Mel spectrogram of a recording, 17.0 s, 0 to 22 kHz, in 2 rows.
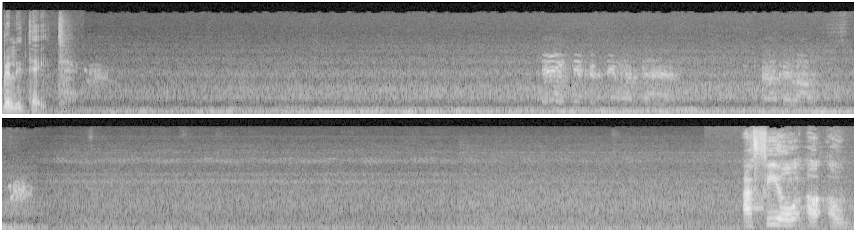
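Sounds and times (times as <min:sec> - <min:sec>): steady low rumble: 0:00.0 - 0:17.0
indistinct voices: 0:04.2 - 0:17.0.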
